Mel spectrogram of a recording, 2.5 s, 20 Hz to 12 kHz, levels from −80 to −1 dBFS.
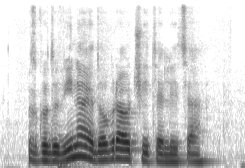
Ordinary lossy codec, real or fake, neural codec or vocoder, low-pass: none; real; none; 10.8 kHz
